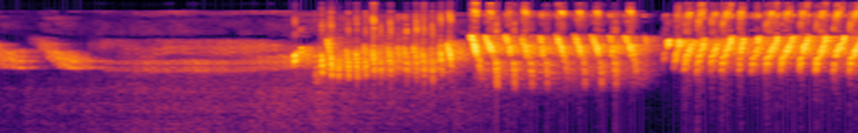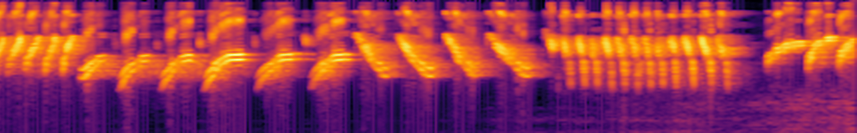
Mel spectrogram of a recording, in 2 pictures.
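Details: White panda canary ready for contest, ngeriwik song of alternating buzzy trills and rapid downslurred chips, varying pace across the phrase.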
